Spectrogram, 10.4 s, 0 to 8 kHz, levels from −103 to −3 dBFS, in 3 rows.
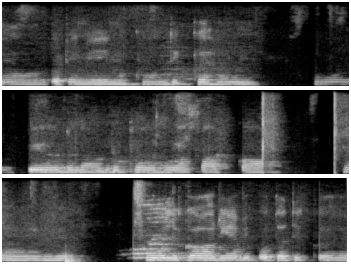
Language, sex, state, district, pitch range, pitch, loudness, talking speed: Rajasthani, female, Rajasthan, Nagaur, 195-200 Hz, 200 Hz, -19 LUFS, 100 wpm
